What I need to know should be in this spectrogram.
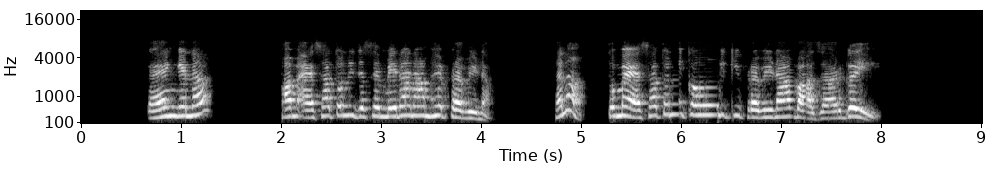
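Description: A middle-aged woman speaks calmly, as if explaining, heard through an online call.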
